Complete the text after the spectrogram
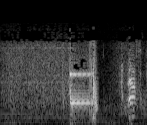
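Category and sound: signal or alarm, telephone number being dialed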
